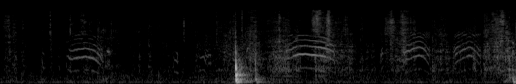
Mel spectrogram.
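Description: Very young kitten mewing in short, high calls that rise and fall, several times over. A single sharp knock sounds about two seconds in and is the loudest thing heard.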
